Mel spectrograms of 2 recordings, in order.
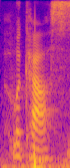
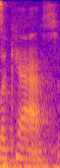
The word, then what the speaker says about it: Lacasse: Jeff Lacasse. I'm sorry, how do you pronounce it? Lacasse. Lacasse.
